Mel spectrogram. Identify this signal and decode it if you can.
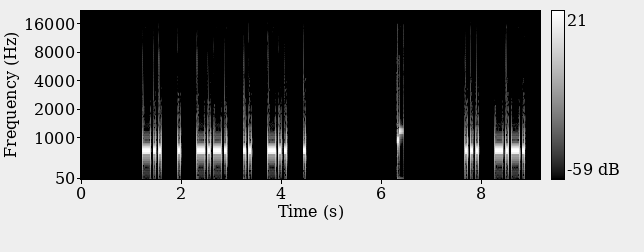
Morse code, heard as a keyed tone, about 23 wpm, spaced as for 16 wpm, 700 Hz. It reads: DECIDE SC
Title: 2x Character Spacing - Top 500 Words - 22wpm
